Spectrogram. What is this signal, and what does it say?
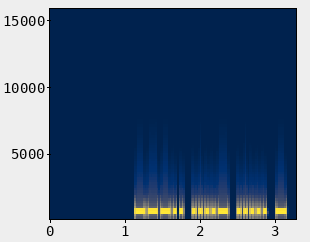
Morse code, heard as a keyed tone, about 28 wpm, 700 Hz. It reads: 845T
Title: Common Cut Numbers - 4-Digit 28wpm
